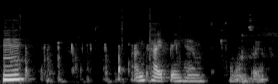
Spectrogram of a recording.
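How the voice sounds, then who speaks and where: A woman hosting a relaxed kitchen chat stream, chatty and laughing often, talking to her viewers. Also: low voice, moderate pace, creaky, a little hiss or hum. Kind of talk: casual chat.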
